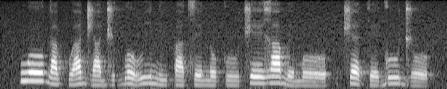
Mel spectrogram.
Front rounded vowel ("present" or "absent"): absent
